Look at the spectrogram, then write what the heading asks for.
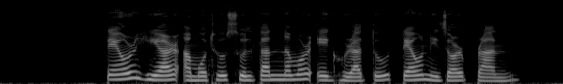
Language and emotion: Assamese, neutral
